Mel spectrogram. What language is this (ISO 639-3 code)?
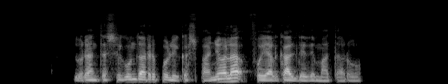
glg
